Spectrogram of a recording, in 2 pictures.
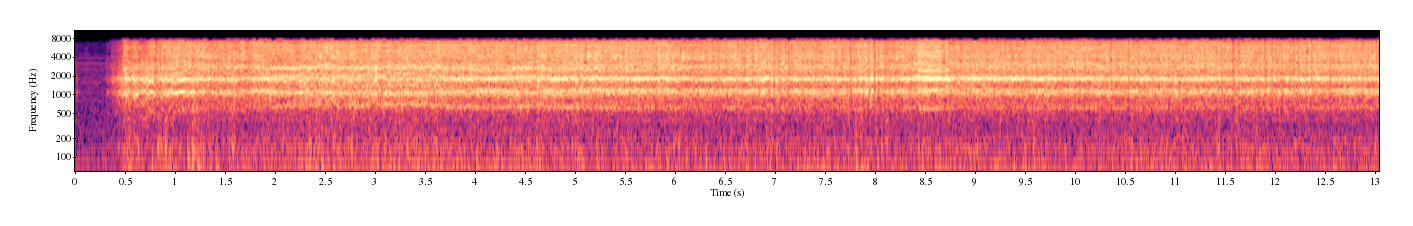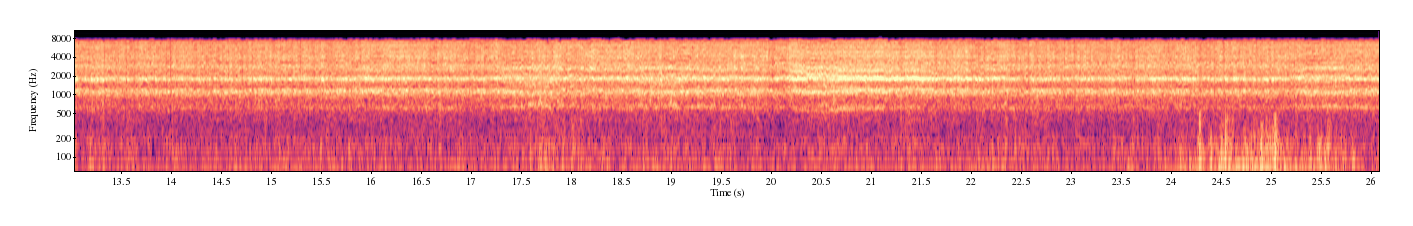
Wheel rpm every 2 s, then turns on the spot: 100, 160, 160, 160, 160, 160, 160, 160, 160, 160, 160, 160, 160.
none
